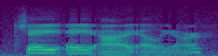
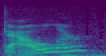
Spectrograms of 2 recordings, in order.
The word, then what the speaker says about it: gaoler: Also, jailer is spelled Gaoler instead of what we would recognize it as Jailer. I didn't even notice that. Yeah, so that's jailer. You probably read it in was like Gowler.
